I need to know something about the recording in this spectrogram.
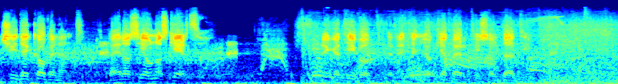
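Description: An energy pistol fires in rapid zapping shots.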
